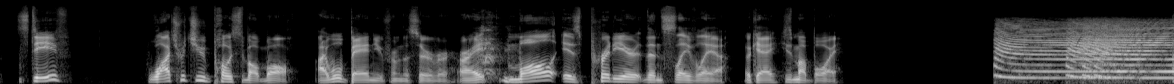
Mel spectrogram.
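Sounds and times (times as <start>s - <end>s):
speech: 0.2s - 0.8s, 1.5s - 8.4s
loud brassy air horn sound effect: 10.0s - 11.7s.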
